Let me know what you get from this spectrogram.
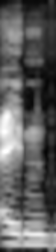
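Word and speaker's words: Adin: A D I N. I pronounced it Aiden.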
